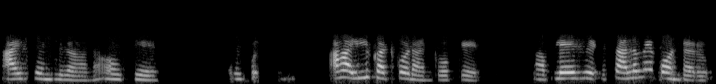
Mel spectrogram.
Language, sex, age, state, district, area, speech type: Telugu, female, 18-30, Andhra Pradesh, Bapatla, urban, conversation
